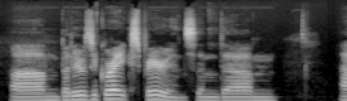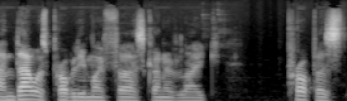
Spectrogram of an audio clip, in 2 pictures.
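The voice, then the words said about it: Southern English accent. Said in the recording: “my southern accent”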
